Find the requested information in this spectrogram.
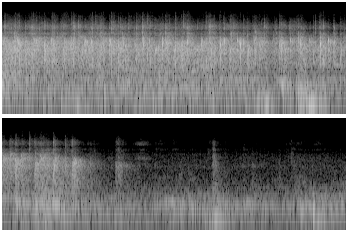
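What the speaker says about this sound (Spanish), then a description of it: "Y un aplauso a su marido" An audience applauds indoors, fairly quietly, the dense clapping running for about six seconds before fading out into a low room hush with a few stray sounds.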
